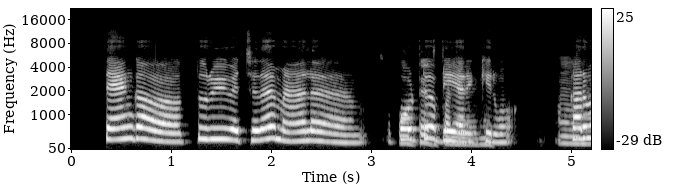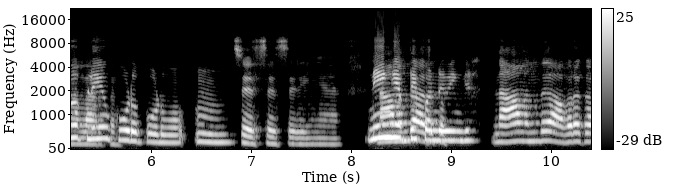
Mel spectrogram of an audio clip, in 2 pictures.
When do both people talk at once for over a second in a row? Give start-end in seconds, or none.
none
